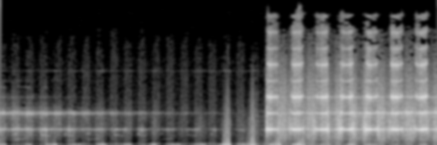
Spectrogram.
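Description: Behringer Neutron analog synthesizer playing a pulsing electronic drone, about five or six pulses a second. A low pulsing tone carries the rhythm, and about two and a half seconds in a bright, high ringing tone joins in, pulsing with it.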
